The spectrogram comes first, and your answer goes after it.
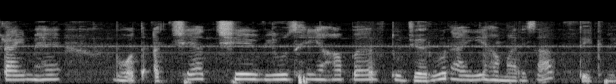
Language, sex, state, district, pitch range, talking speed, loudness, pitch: Hindi, female, Rajasthan, Bikaner, 210-230 Hz, 145 wpm, -19 LUFS, 220 Hz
